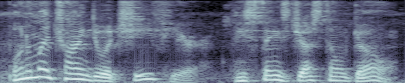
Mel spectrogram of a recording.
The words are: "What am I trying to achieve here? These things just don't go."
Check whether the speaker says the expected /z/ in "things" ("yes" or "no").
yes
